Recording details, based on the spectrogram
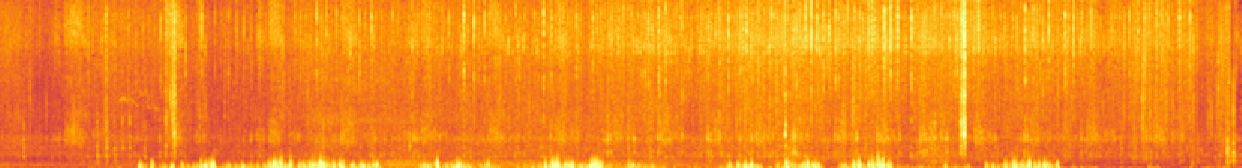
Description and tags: Bike On Grass OS
Mountain-Bike Pedalling Grass
Grass, Mountain-Bike, Pedalling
